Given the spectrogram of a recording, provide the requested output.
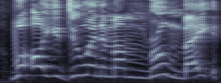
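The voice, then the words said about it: Weird put-on British accent. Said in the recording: “He asked in a weird British accent ... Is that supposed to be British?”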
